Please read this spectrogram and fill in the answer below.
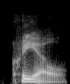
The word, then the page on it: Creole: American English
